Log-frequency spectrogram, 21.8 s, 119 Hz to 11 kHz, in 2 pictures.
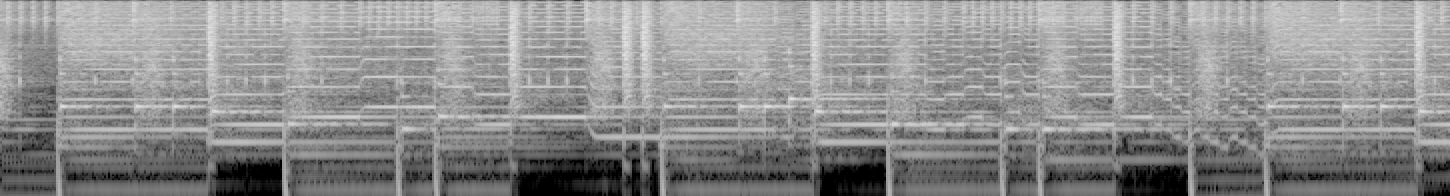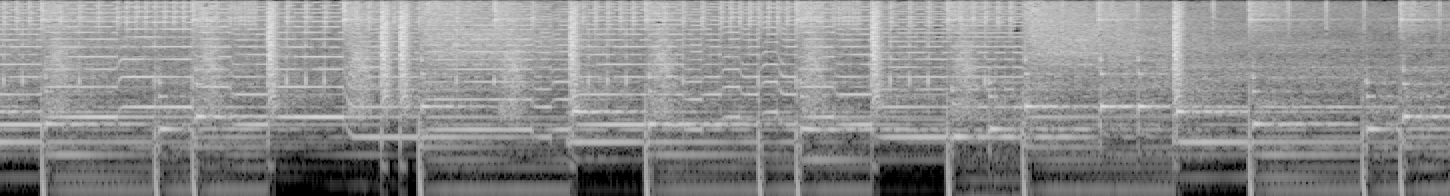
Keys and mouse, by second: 0.6 shift+s, 4.7 shift+a, 11.0-14.9 middle drag, 14.9-17.7 drag, 18.2-19.9 drag.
